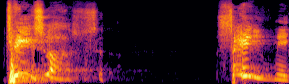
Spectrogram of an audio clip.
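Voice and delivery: loud, high cry for rescue. Acted. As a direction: cry out desperately to be saved, imitating the sinking man. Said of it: "He cried out, church".

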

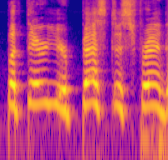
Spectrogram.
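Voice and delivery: a hint of a pleading five-year-old; imitating his little son. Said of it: "And he goes".

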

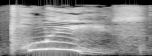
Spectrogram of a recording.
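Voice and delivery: please flung up very high in disbelief; exasperated falsetto please; mocking high please. Real, not acted. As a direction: squeal please in scornful disbelief. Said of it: "mocking exasperation".

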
